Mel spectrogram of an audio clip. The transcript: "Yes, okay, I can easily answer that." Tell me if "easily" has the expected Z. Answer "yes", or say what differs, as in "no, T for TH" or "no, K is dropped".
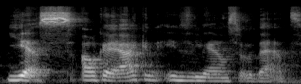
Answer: yes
